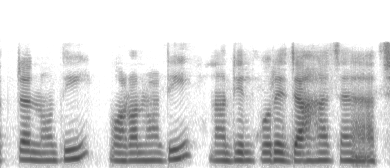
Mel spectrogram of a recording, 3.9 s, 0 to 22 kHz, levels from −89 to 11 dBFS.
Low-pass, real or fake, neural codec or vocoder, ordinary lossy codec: none; fake; codec, 16 kHz, 0.8 kbps, ZipCodec; none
